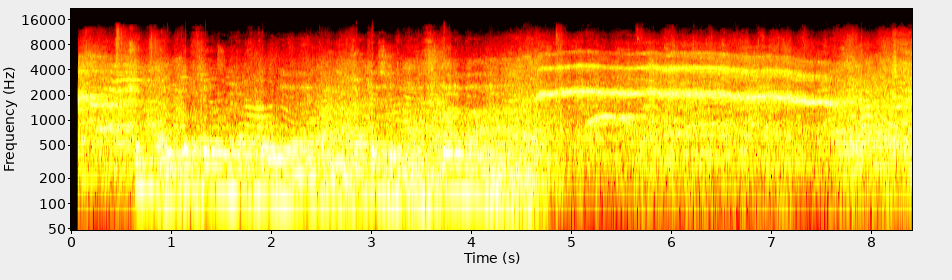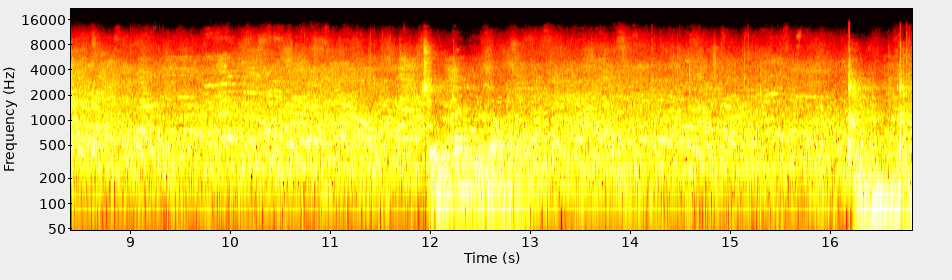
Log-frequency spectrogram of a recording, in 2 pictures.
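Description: A crowd of spectators chatters and murmurs in a large echoing hall.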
